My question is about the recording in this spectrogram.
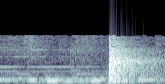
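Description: Background music with a steady bass line. Near the end comes one loud thud, the lifter's feet stamping down on the wooden lifting platform as she catches a barbell snatch overhead.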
